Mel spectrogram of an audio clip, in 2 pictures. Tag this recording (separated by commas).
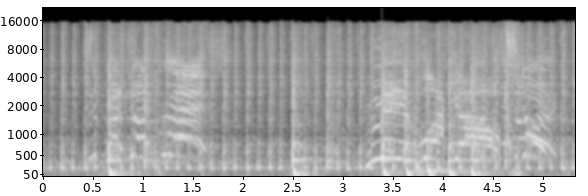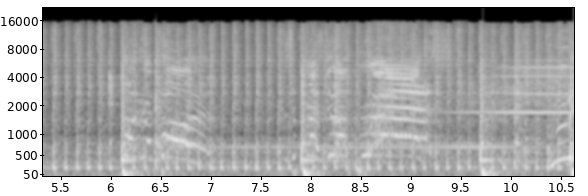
Drum kit, Snare drum, Drum roll, Percussion, Rimshot, Drum, Bass drum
